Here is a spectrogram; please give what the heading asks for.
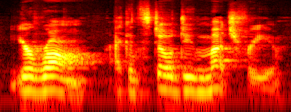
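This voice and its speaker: A woman's voice: lowish voice, normal speed, vocal fry, pushed and bright. A woman reading aloud and voicing a young woman, an earnest and worried granddaughter pleading with her grandfather. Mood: tender.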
